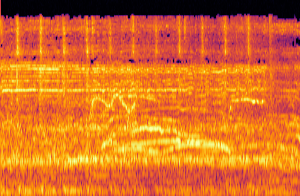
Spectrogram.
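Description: Audience cheering and shouting over loud music played through the hall's speakers, with a few wavering whoops in the middle.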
